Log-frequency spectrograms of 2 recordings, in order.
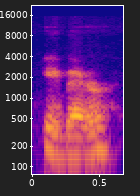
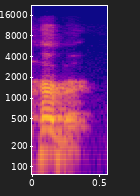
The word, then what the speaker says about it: Hébert: Hey, I'll tell you what, that's the correct way of saying it, and I'll definitely take that other than the other way it's pronounced often, which is Sherbert or Herbert. People say Herbert and then convert it to Sherbert.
